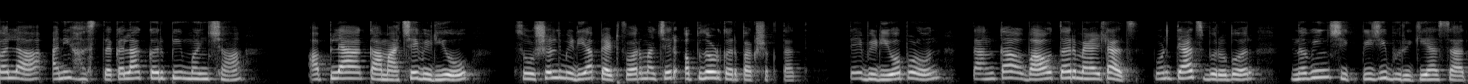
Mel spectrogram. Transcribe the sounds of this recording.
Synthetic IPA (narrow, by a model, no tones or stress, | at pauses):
kəlaːñiɦəst̪əkəlakəɾpiːmənɕã | apljakamat͡ɕeʋiɽijo | soɕəlmiɽijaplɛʈfɔɾmat͡ɕeɾəploɽkəɾpakɕəkt̪at̪ː | eʋiɽijopəɭon | t̪ãŋkaʋaʋt̪əɾmeɭʈat͡spəɳt̪jat͡sbəɾobəɾ | nəʋiːnɕik̚pid͡ʑiːbʱuɾɡiasat̪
